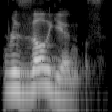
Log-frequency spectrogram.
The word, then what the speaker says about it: resilience: Another word we use a lot nowadays is resilience. So this might be hard for some people to pronounce. So let me say it slowly. Resilience.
